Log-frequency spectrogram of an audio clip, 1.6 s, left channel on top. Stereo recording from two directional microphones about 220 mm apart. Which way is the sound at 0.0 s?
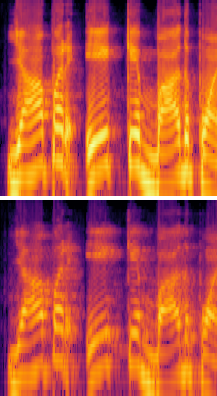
50° left (ahead or behind).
